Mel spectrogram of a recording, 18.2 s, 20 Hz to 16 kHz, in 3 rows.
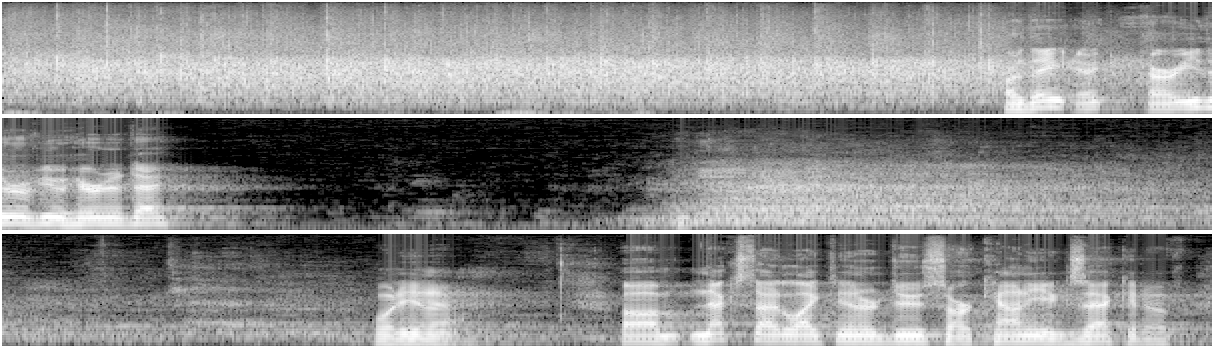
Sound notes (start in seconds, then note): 1.9 applause; 12.8 laughter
